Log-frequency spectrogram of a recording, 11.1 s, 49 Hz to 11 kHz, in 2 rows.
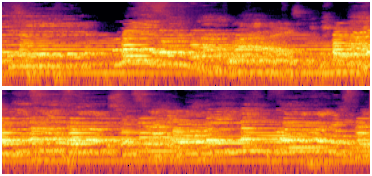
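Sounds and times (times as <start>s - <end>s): voices singing a hymn: 0.0s - 11.0s.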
